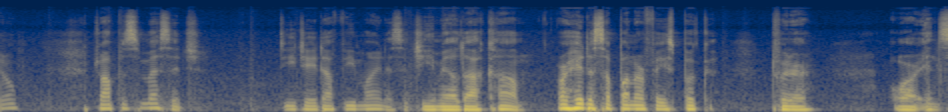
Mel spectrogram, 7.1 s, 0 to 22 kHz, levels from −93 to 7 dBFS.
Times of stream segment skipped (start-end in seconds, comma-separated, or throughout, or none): none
